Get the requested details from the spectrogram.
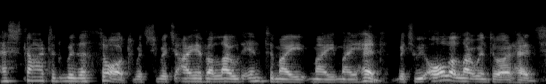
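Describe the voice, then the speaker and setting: Speaking at a fairly quick pace, a man with a Dutch accent uses lively intonation. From Netherlands. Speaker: keynote speaker. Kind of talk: motivational talk. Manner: repetitive stammering restarts.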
